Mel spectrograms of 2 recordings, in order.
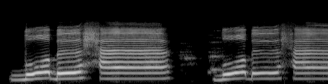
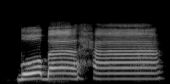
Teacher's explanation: Ada qalqalah ya, jadi dibacanya dobha. Dobha. Tidak boleh dobaha.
